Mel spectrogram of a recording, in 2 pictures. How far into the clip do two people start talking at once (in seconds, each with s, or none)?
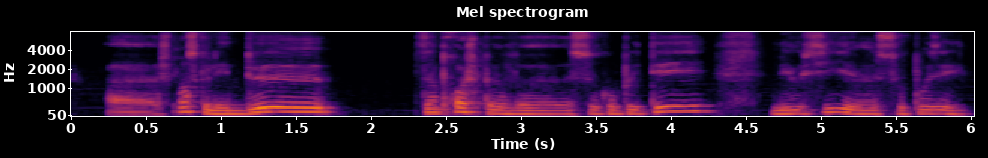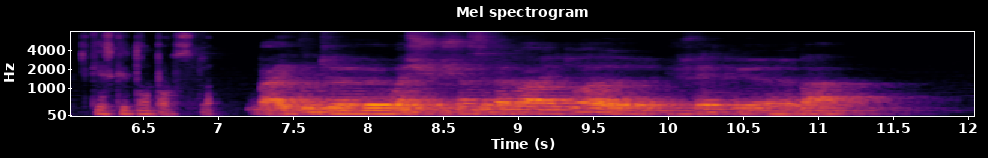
none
